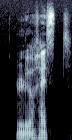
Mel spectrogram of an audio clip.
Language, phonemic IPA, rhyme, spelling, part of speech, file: French, /ʁɛst/, -ɛst, reste, noun / verb, Fr-reste.ogg
- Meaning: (noun) 1. rest, remainder 2. a trace or vestige which remains 3. remainder; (verb) inflection of rester: first/third-person singular present indicative/subjunctive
